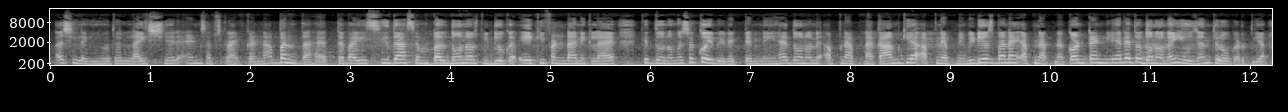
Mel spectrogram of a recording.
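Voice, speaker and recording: A woman's voice: medium pitch, slight background noise. A woman from Pakistan giving casual reaction commentary on her channel, blunt and opinionated, speaking straight to her viewers. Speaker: reaction YouTuber.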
